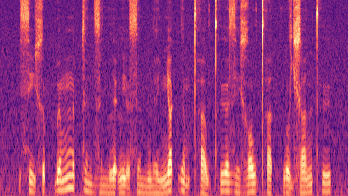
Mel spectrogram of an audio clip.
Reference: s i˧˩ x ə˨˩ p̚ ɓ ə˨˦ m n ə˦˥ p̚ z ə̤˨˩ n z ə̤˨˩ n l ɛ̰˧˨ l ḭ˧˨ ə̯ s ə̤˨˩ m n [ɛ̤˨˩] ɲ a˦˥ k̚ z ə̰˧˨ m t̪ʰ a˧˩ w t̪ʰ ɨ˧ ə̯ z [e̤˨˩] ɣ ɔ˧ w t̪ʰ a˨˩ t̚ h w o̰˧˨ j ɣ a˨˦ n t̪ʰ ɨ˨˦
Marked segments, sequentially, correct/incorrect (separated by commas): correct, correct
